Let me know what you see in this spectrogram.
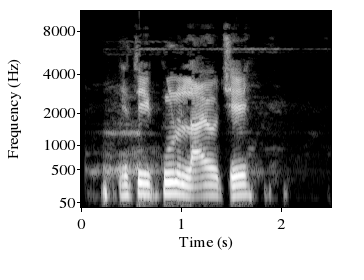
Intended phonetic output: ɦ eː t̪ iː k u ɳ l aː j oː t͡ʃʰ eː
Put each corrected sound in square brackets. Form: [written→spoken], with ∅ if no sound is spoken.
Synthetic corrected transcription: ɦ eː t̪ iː k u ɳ l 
